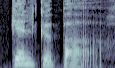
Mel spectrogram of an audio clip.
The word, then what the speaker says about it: quelque part: Quelque part. Don't pronounce the final T. Quelque part. Quelque part.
